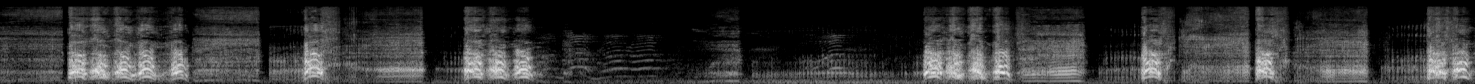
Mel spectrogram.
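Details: Angry Rottweiler barking loudly in repeated bursts of rapid barks, broken by a stretch of thin whining and yelping in the middle.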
